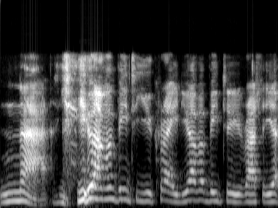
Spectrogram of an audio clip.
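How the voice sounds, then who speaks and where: A fairly high-pitched man with a British accent at a fairly quick pace. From England. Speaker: adventure travel business owner. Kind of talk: interview. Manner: halting.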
